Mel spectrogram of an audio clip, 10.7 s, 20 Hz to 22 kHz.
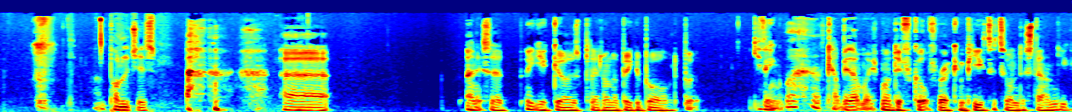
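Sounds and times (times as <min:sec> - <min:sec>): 
person sneezing: 0:00.4 - 0:00.8
speech: 0:01.0 - 0:02.0, 0:02.8 - 0:03.4, 0:04.7 - 0:10.7
laughter: 0:01.9 - 0:03.3.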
